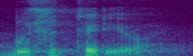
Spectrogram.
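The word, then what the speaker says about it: μυστήριον: 그래서 여기 비밀이 비밀이 헬라어 용어로 얘기하면 무스테리온이라고 읽힙니다. 무스테리온.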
